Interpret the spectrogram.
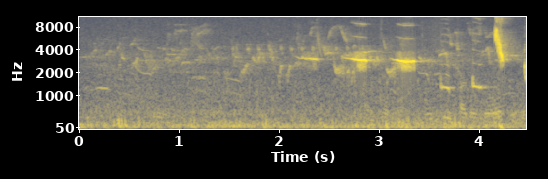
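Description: Wild birds chirping and calling. A few clear whistled notes about two to three seconds in are the loudest, then quick downward-sweeping calls follow near the end.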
